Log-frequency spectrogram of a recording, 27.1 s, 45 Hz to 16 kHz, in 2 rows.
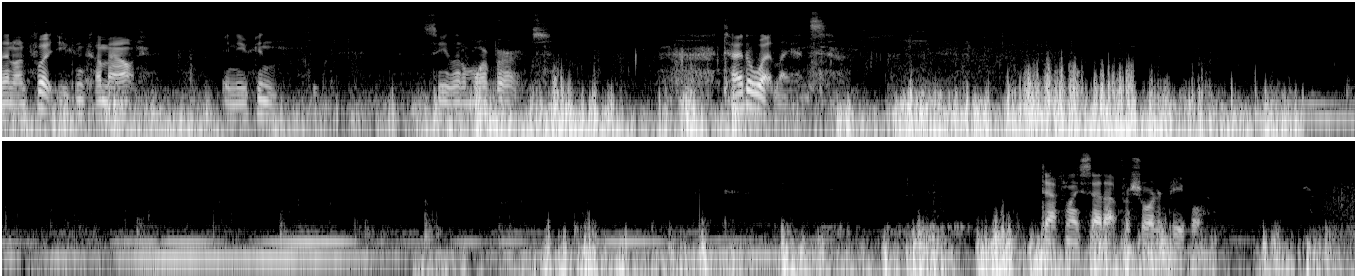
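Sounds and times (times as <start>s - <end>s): steady low hum: 0.0s - 27.0s
wind on microphone: 0.0s - 27.0s.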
